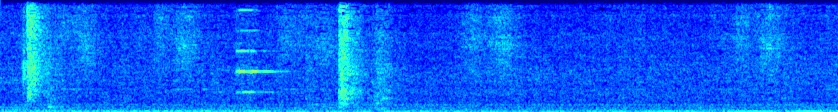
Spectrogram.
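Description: A steady low hum throughout, with a few light clicks and a brief high electronic beep about a second in.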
